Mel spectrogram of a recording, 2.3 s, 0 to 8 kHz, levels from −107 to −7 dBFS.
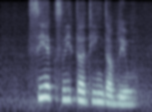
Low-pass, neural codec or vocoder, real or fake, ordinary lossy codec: none; codec, 16 kHz, 0.7 kbps, FocalCodec; fake; none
